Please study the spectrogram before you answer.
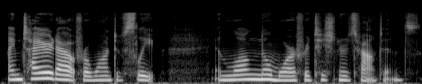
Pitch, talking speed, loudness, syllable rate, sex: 210 Hz, 215 wpm, -17 LUFS, 5.1 syllables/s, female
